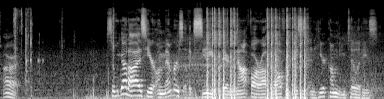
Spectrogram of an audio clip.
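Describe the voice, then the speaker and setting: The speech has long, frequent pauses, with noticeable background noise behind it. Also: moderate pace. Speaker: esports caster. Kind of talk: live commentary. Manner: loud; animated. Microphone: poor comms, has to speak closer to mic.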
